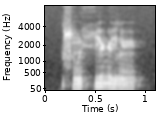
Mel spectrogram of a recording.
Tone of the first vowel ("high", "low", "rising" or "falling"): low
